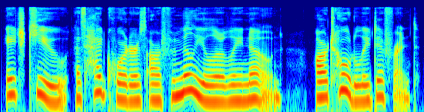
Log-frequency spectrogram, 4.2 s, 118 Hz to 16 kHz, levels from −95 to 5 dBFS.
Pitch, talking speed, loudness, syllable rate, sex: 220 Hz, 115 wpm, -17 LUFS, 5.3 syllables/s, female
